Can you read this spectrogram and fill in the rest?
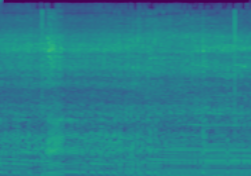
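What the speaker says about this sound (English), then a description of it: "It's idling really high, I'm surprised." A Boom Vader Grom clone motorcycle engine idles high with the choke off, a loud, steady, close-up buzzing drone with a slight surge early on.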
